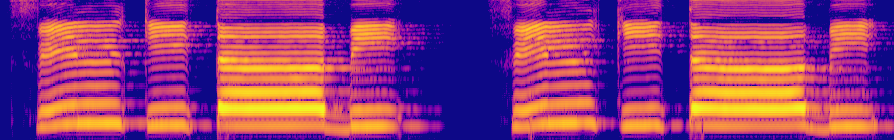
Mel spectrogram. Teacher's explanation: فا کو تو جلدی ملائیں گے لام سے، کاف کو بھی جلدی پڑھنا، با کو بھی جلدی پڑھنا. کھینچیں گے کہاں؟ صرف اور صرف تا میں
